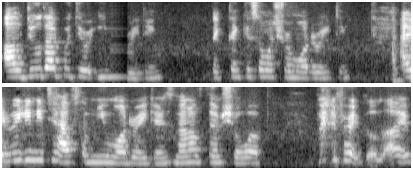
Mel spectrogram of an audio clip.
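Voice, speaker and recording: Over noticeable background noise, a woman talks at a very fast pace. Her fairly high pitch shows ordinary variation. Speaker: tarot reader. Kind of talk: live stream tarot reading. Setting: live stream. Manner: stuttering a bit today; hesitant, filler-heavy.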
